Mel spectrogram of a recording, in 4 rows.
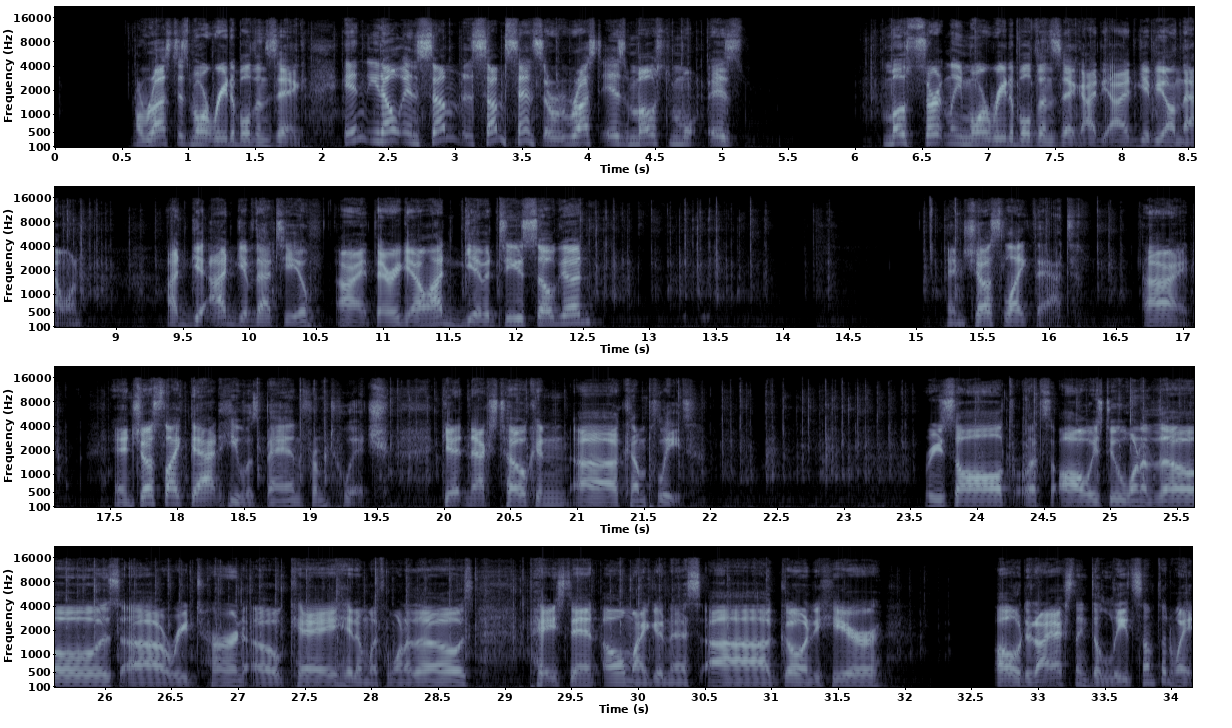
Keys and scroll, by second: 1.3 alt+{, 1.5-11.0 typing, 3.1 Return, 3.2 ctrl+d, 4.4 ctrl+d, 7.0 ctrl+t, 7.3 ctrl+n, 11.7 ctrl+n, 12.0 ctrl+n, 12.3 ctrl+s, 12.5-13.9 typing, 13.4 ctrl+c, 13.6 Return, 14.4 ctrl+c, 15.0-30.6 typing, 30.8 ctrl+^, 31.1 ctrl+c, 32.1-33.5 typing, 32.3 ctrl+u.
